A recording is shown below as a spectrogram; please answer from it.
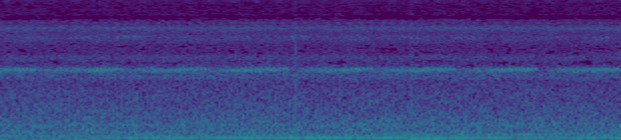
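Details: Evening crickets heard from a deck, giving a continuous mid-pitched trill broken into bursts of about a second, while a soft high-pitched pulsing runs steadily overhead and a low hum fills the background.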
